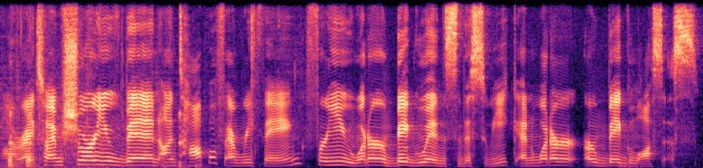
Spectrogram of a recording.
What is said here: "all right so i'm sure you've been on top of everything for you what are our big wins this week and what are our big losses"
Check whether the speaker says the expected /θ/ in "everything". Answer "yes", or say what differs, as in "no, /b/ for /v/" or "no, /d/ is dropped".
yes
